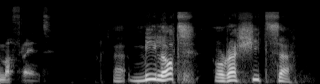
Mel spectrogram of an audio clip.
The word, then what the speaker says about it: Rashica: my friend milot or rashitsa is how he pronounces himself so we go by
